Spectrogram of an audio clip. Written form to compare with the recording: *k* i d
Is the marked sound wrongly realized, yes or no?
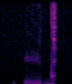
yes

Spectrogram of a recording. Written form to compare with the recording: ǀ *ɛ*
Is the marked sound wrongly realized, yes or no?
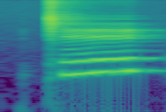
no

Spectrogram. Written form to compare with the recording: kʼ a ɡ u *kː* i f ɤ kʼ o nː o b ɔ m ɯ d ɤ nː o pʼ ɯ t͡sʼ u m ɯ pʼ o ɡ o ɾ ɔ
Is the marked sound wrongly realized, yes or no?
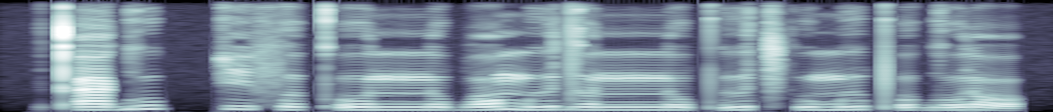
no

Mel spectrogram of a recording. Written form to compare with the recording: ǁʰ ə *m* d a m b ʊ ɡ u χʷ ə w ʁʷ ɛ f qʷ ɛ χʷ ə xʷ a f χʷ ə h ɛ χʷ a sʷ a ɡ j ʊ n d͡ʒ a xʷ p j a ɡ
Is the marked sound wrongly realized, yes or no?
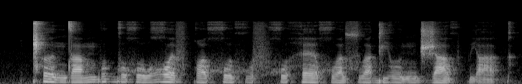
yes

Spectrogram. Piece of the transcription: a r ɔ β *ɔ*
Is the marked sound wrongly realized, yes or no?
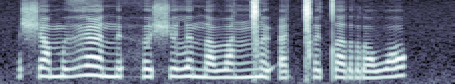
no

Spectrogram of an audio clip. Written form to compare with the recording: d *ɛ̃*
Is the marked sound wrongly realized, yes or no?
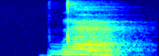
no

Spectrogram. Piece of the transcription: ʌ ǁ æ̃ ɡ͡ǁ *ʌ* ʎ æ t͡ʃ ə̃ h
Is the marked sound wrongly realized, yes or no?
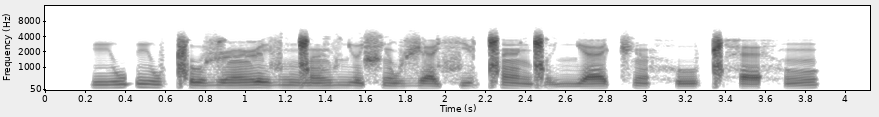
no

